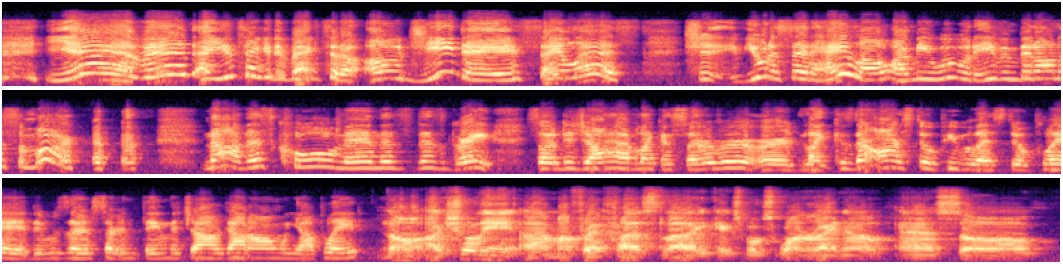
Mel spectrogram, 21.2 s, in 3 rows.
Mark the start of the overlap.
none

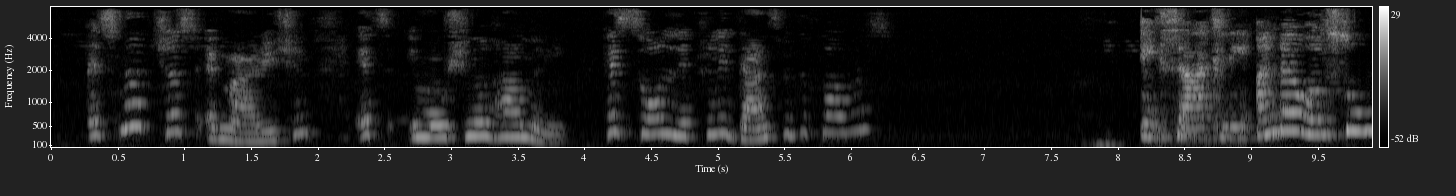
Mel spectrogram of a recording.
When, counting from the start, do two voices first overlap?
none

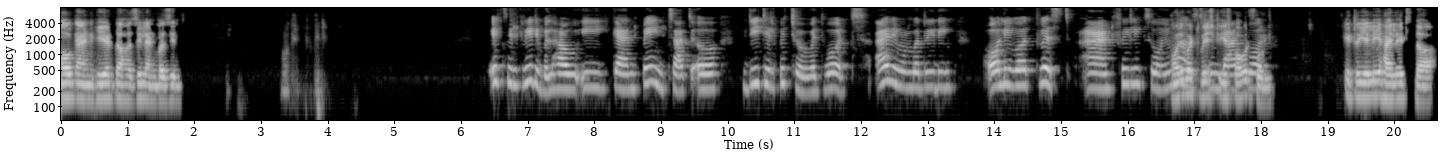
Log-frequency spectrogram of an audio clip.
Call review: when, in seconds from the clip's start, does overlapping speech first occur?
17 s

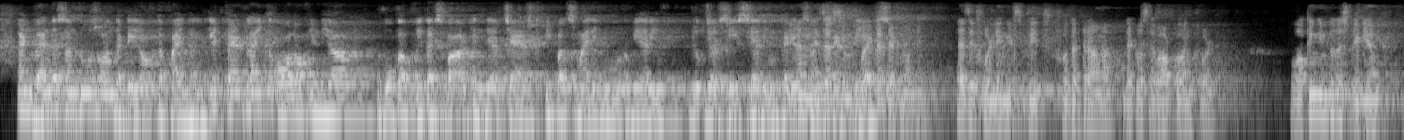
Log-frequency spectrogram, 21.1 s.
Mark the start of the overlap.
12 s

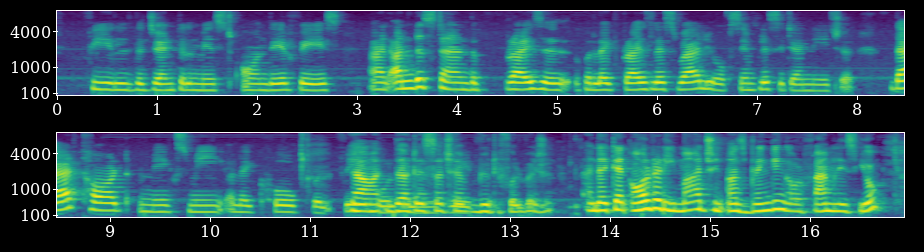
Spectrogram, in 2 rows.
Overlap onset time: 11 s

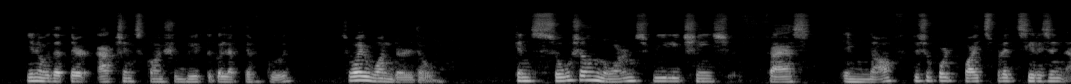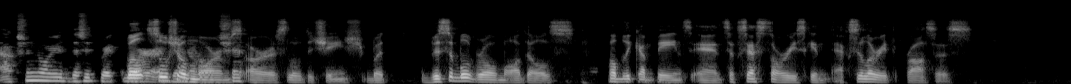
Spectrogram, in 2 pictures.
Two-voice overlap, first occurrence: 12 s

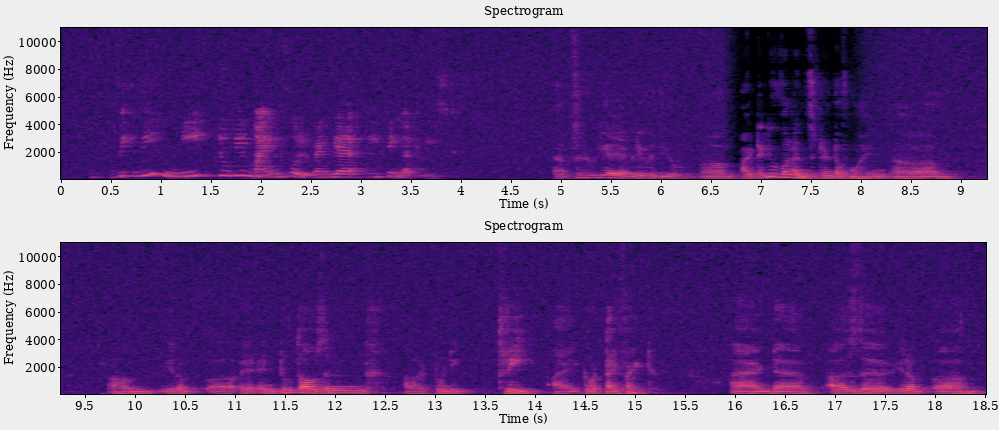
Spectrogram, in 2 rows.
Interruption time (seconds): none

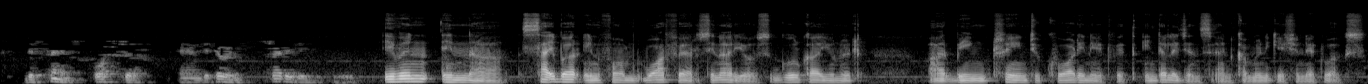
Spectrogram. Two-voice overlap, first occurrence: none

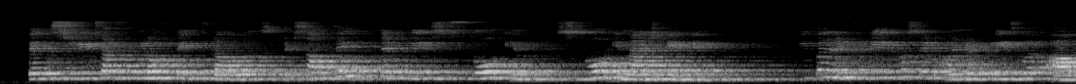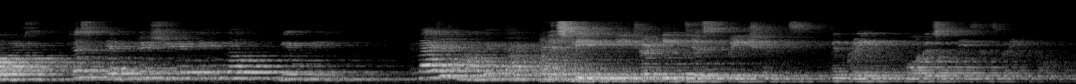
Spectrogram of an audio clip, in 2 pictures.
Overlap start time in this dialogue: 16 s

